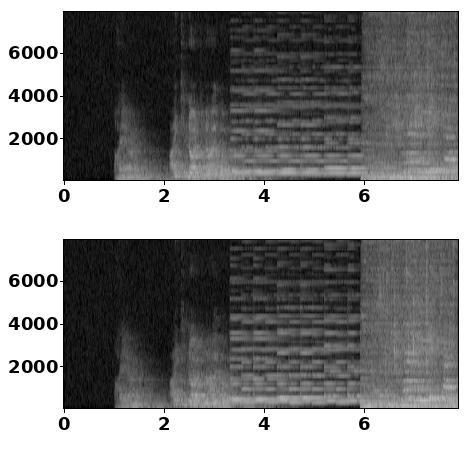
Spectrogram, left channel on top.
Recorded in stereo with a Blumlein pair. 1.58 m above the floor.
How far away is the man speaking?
About 2.5 m.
